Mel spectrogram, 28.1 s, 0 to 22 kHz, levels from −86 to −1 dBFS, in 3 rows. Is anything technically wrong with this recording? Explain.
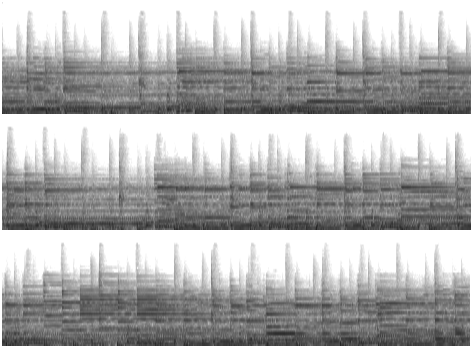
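Yes. From 11.75 to 19.75 s the adaptive stream drops to a lower bitrate after the connection slows: the top end cuts off above 12.2 kHz, codec artefacts rise, and both switches are abrupt with no gap, which fits stepping from 96 to 48 kbit/s AAC.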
